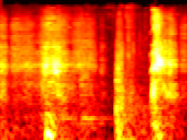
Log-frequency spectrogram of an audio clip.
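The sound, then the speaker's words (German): An unlocked door is pushed open: a brief creak of the hinge, then a heavy thunk and another dull knock as it swings, with no voices. “Zum Glück ist die Tür nicht verschlossen.”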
